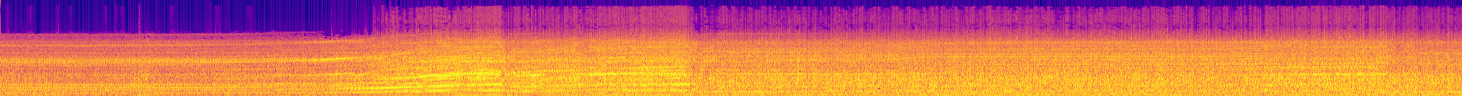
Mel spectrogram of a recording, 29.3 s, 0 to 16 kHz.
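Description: Honda VFR750's 748 cc V4 engine running steadily, then revving up as the bike accelerates. The pitch climbs, drops briefly at a gear change about ten seconds in, climbs again and drops at another upshift around fourteen seconds in. It then holds a steady cruise under a loud rush of wind and road noise.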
